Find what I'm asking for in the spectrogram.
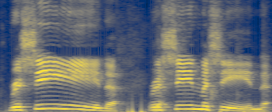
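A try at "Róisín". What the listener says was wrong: So it's actually Roisin. A lot of Americans say Rasheen, but it's Roisin. the accent on the O makes you really pronounce that like it's separate. Roisin, like Roisin Murphy. Roisin.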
